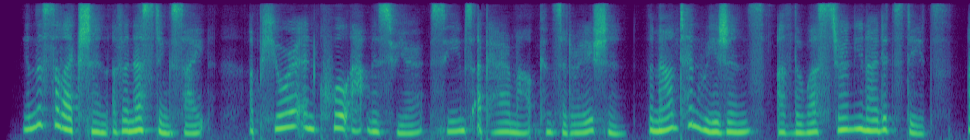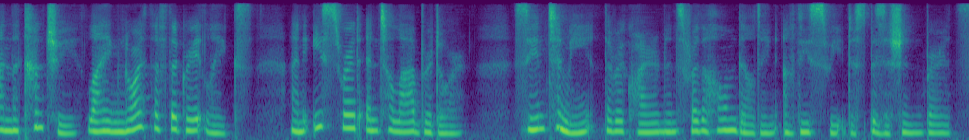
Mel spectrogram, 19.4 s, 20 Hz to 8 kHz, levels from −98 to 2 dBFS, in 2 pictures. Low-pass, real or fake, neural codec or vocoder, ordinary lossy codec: 7.2 kHz; fake; codec, 16 kHz, about 1 kbps, DyCAST, with the encoder's durations; MP3, 48 kbps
